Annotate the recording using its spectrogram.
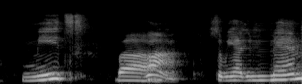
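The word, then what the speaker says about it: מִצְוָה: That's a silent shva. Meets. Meets wrote. No, it's not. A resh is wider. It's a vav. Meets. It's a V sound. Ra. Or va. Meets va. Mitzvah. Mitzvah. Mitzvah.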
